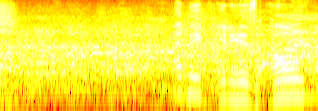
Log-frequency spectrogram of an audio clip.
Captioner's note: fans chanting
